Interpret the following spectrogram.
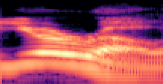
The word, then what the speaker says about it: gyro: like the like a gyro right everybody's like it's a Euro and I'm like I don't do silent G's you know what I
